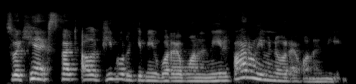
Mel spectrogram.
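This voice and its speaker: A woman's voice: on the low side, expressive, rapid-fire. A woman guest coach speaking in casual interview chat, emphatic and persuasive, leaning on rhetorical questions.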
